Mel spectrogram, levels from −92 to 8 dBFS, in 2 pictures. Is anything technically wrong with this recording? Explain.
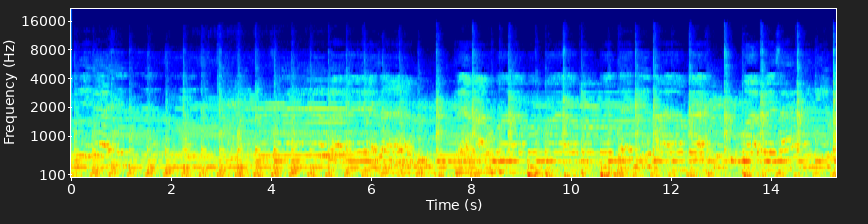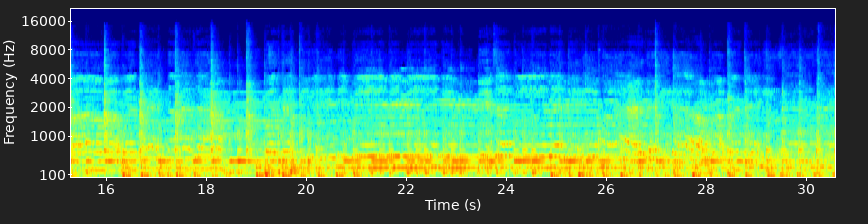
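No, nothing technically wrong turns up anywhere in this recording.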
